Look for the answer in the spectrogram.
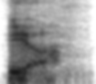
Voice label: Warrior emotion agree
